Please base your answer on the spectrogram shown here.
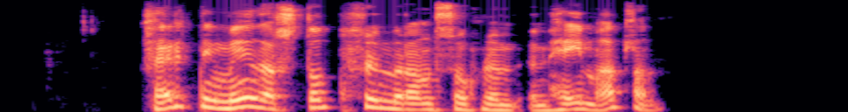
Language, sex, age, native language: Icelandic, male, 20-29, Icelandic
